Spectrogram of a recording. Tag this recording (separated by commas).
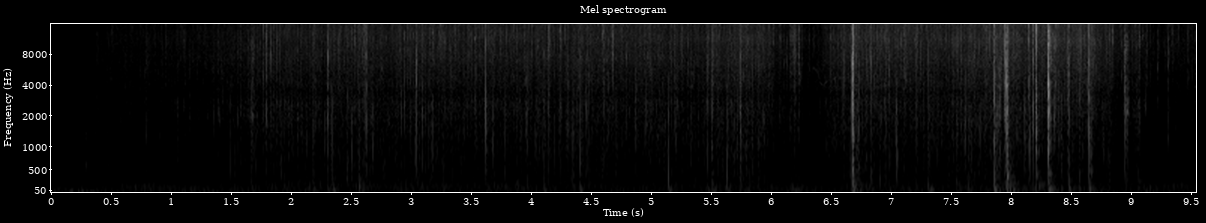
Crackle, Crack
